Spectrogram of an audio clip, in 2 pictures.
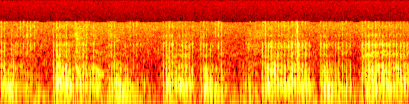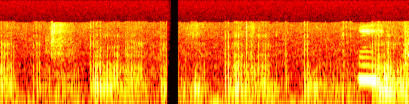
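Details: Domestic cat purring steadily, low throbbing rumble in repeated breath-length pulses, one short break midway, a faint squeak at the close.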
